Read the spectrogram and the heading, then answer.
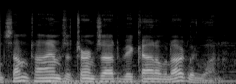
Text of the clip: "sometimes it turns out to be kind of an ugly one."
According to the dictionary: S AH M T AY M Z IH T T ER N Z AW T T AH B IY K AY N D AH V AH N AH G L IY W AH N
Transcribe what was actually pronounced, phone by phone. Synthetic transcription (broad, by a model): S AH M T AY M Z IH T T ER N Z AW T T AH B IY K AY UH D AH V AH N AH G L IY W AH N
